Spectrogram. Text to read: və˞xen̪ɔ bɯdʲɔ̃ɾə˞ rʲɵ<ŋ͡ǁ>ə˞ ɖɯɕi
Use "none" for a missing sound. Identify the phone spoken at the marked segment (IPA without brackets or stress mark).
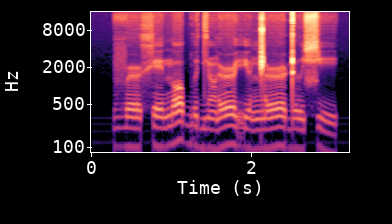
ŋ͡ǁ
